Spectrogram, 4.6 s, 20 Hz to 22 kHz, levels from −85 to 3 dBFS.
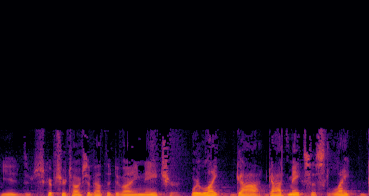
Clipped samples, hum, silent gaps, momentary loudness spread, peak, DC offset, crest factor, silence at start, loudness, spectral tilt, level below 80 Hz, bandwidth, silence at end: under 0.1%; none; none; 8 LU; -6 dBFS; under 0.1%; 18 dB; 0 s; -24 LUFS; -6.5 dB/octave; -60 dBFS; 8 kHz; 0 s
